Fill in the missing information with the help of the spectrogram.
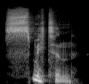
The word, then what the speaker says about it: SMIT I18N: So I have called my project SMIT I18N, which is a bit of a mouthful, but it's intended to be pronounced Smitten because it's for the Love game engine.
